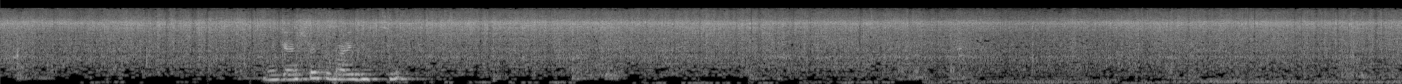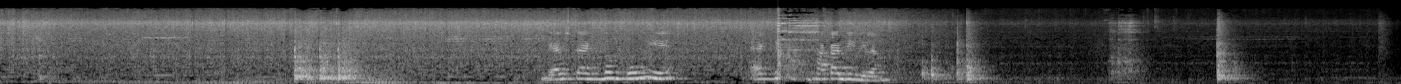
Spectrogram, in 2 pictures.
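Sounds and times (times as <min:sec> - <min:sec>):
spinach sizzling in hot oil: 0:00.0 - 0:27.9
spatula scraping wok: 0:04.4 - 0:22.6.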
